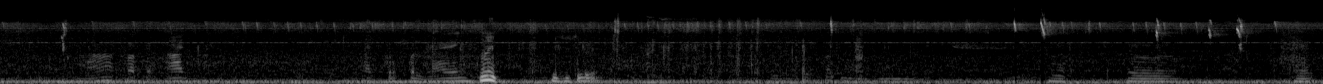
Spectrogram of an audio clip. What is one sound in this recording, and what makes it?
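A baby macaque squeals and whimpers close by.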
